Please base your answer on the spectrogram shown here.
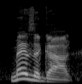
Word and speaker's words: Mesogog: The bad guy from Dino Thunder, Mesogog.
